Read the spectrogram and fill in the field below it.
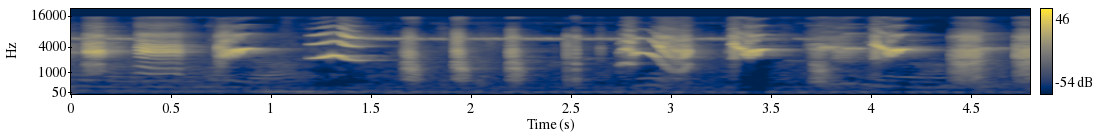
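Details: Starling song used to coax quiet birds into chattering: scratchy bursts alternate with clear looping whistles and a long, thin, level high tone.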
